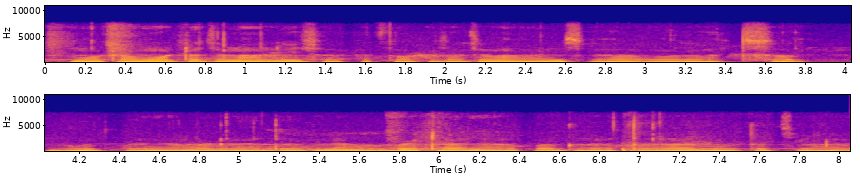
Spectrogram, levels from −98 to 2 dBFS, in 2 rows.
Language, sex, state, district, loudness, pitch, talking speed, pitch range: Hindi, male, Bihar, Jamui, -17 LUFS, 155 Hz, 170 wpm, 150-160 Hz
